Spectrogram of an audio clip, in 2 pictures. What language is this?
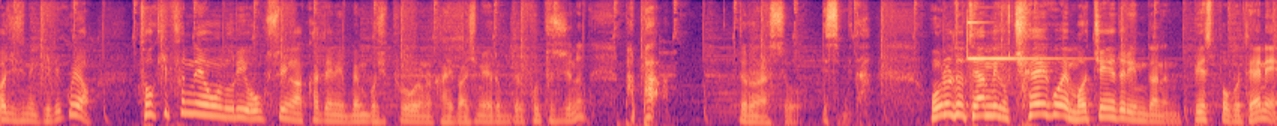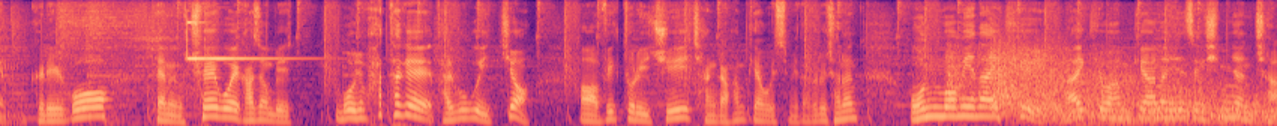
Korean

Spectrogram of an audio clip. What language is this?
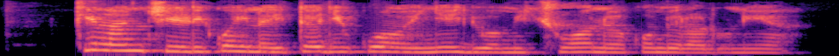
Swahili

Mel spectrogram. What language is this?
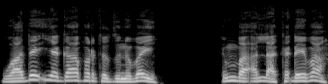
Hausa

